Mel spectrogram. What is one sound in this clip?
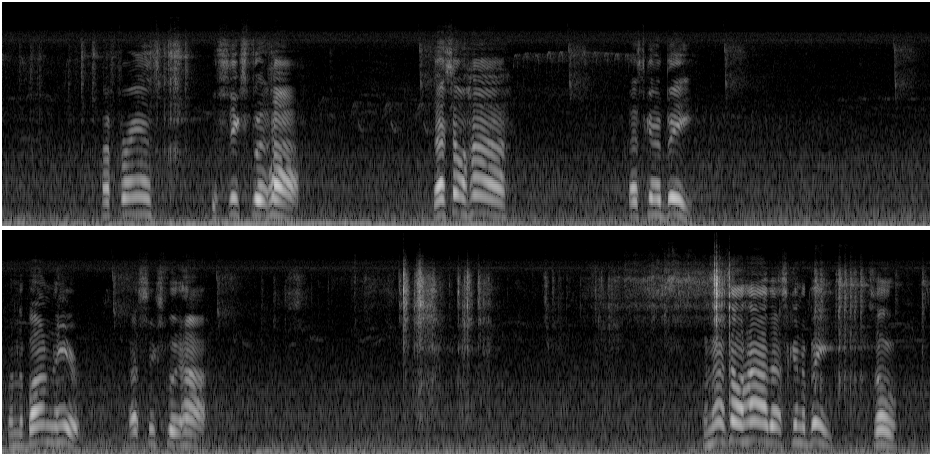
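A man talks loudly outdoors in short bursts.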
